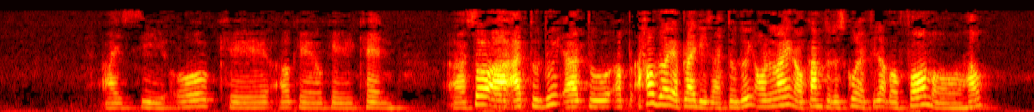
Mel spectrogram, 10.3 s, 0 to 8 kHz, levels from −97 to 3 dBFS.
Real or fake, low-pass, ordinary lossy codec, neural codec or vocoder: fake; 7.2 kHz; MP3, 24 kbps; codec, 16 kHz, 8 kbps, FreqCodec, smaller model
